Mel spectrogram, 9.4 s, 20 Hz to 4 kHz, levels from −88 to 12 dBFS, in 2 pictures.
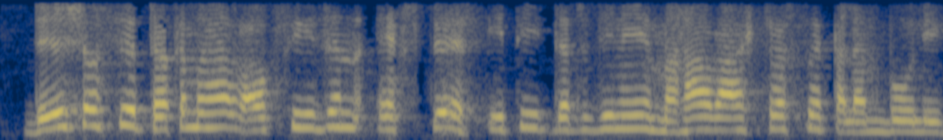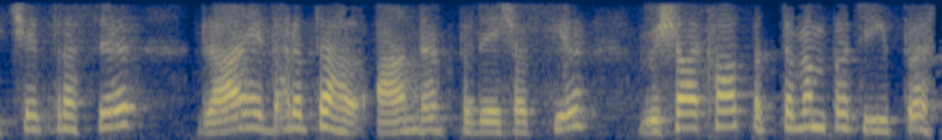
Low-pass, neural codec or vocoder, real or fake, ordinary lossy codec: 3.6 kHz; codec, 24 kHz, 0.9 kbps, WavTokenizer, medium speech release version 2; fake; AAC, 24 kbps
